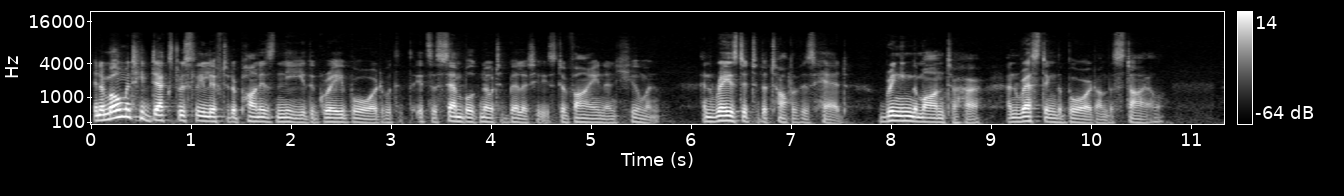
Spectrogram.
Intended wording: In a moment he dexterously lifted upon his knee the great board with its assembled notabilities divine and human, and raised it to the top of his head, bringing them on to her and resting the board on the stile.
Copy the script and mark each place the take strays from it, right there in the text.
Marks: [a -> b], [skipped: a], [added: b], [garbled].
In a moment he dexterously lifted upon his knee the [great -> grey] board with its assembled notabilities divine and human, and raised it to the top of his head, bringing them on to her and resting the board on the stile.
